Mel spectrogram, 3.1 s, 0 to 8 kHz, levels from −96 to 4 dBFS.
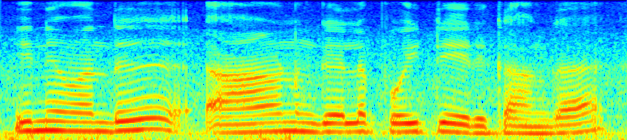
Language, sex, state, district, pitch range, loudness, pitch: Tamil, female, Tamil Nadu, Kanyakumari, 170-195 Hz, -13 LUFS, 185 Hz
